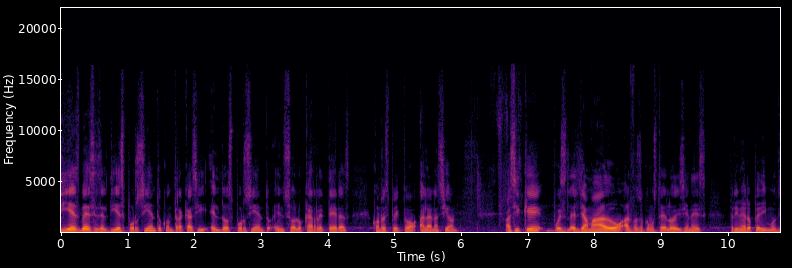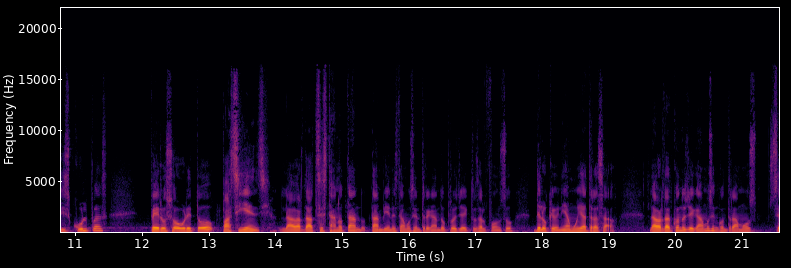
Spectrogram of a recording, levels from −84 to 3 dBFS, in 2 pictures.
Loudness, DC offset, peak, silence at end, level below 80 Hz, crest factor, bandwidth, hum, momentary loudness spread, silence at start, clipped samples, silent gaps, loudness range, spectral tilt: -30 LUFS; under 0.1%; -12 dBFS; 0 s; -62 dBFS; 18 dB; 16.5 kHz; none; 11 LU; 0 s; under 0.1%; none; 5 LU; -7 dB/octave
